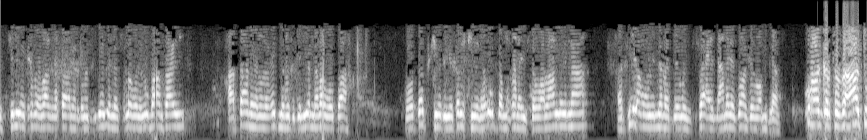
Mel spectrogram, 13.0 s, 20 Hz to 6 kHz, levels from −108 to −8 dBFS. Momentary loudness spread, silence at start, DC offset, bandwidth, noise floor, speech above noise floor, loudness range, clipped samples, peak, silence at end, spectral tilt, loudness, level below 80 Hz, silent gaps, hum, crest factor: 11 LU; 0 s; under 0.1%; 6 kHz; -53 dBFS; 40 dB; 3 LU; 0.2%; 0 dBFS; 0 s; -8.5 dB/octave; -15 LUFS; -54 dBFS; none; none; 14 dB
